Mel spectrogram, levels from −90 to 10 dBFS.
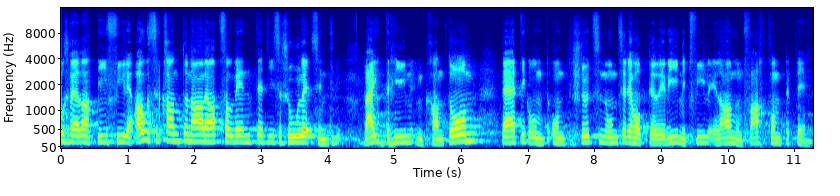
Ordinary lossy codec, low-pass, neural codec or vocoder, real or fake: AAC, 48 kbps; 14.4 kHz; autoencoder, 48 kHz, 32 numbers a frame, DAC-VAE, trained on Japanese speech; fake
